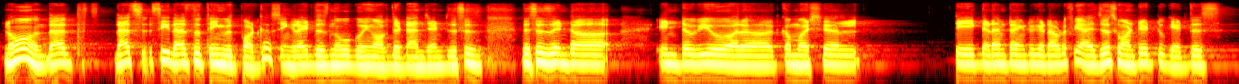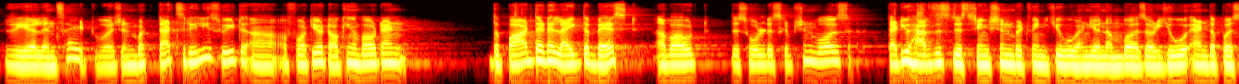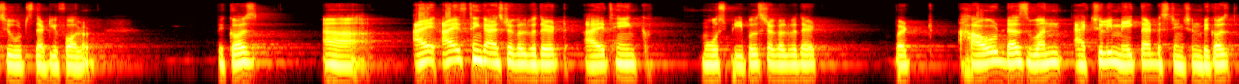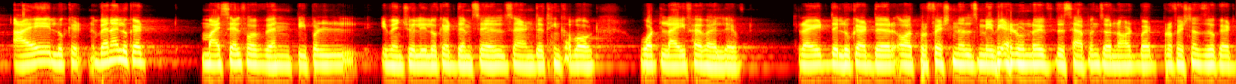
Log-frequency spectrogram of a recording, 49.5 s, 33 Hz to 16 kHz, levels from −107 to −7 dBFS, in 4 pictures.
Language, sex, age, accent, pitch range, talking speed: English, male, 20-39, Indian, 135-155 Hz, 185 wpm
